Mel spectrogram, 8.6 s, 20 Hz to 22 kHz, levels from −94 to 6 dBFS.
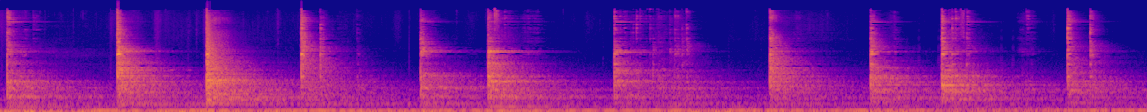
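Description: From 6.65 to 7.61 s, GSM signalling bursts from a nearby phone, rectified by the audio circuit, give a galloping dit-dit-dit of short 217 Hz buzzes roughly 25 dB down, clustered rather than steady like mains hum.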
